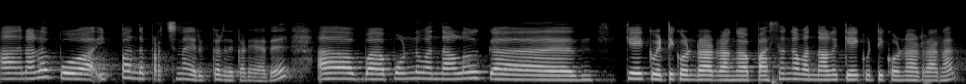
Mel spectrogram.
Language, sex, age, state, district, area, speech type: Tamil, female, 18-30, Tamil Nadu, Salem, urban, spontaneous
